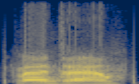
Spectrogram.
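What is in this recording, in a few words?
reaction casualty generic, battlechatter British; english; uk; localized english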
